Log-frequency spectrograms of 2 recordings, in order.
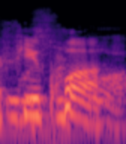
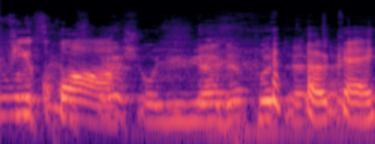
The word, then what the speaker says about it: Fuquay: we couldn't pronounce that we couldn't pronounce it French was it really a few quite a few quoi if you qua so if we want to sound specialist few quoi we couldn't do that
